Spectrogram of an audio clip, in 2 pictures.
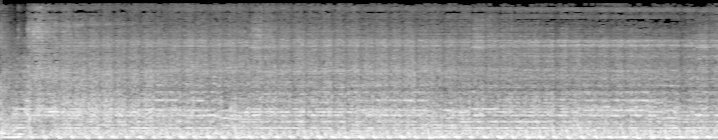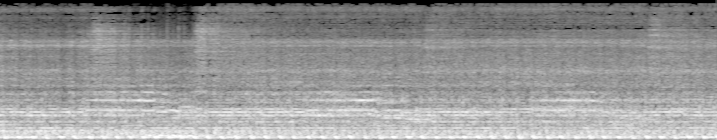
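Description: Live black metal played loud by a full band: distorted electric guitars over fast, dense drumming.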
